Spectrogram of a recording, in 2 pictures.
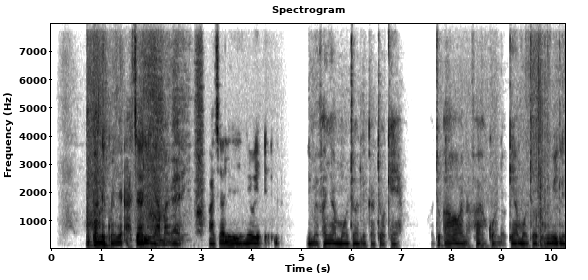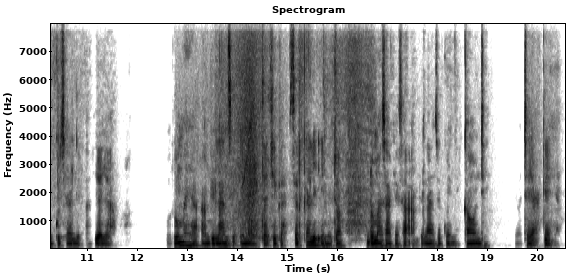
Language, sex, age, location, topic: Swahili, male, 18-24, Nakuru, health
